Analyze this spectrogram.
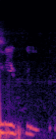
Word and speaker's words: nephew: Bacanya nephew. Karena kalau P sama H itu dibacanya F. Nephew. H dibacanya F.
